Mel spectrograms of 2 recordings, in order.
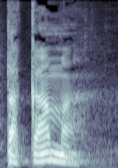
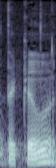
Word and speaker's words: tacama: Entonces, por favor, tenga la bondad de anotar y les voy a decir cómo se dice bizcocho en quichua. Es tacama. – Ah, tacama.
